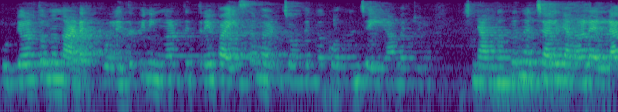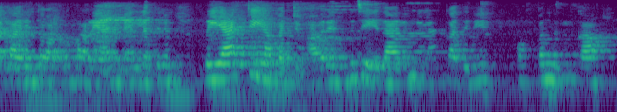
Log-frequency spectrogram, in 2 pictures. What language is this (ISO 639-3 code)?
mal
